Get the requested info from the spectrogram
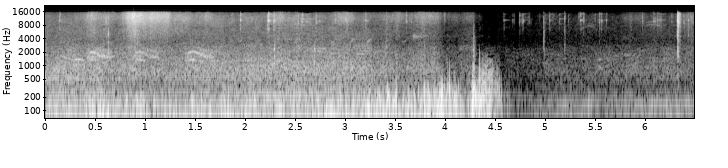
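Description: Wind buffeting the microphone, a steady low rumble with a few faint bird calls over it, until the sound drops away suddenly about four and a half seconds in.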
